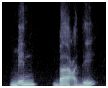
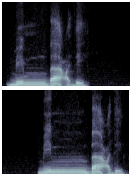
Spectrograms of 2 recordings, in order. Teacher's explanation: the two haraka is coming from my nose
